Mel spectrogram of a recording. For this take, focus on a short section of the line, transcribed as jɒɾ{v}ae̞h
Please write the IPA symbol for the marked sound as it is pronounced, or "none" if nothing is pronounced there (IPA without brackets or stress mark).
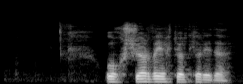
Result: v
